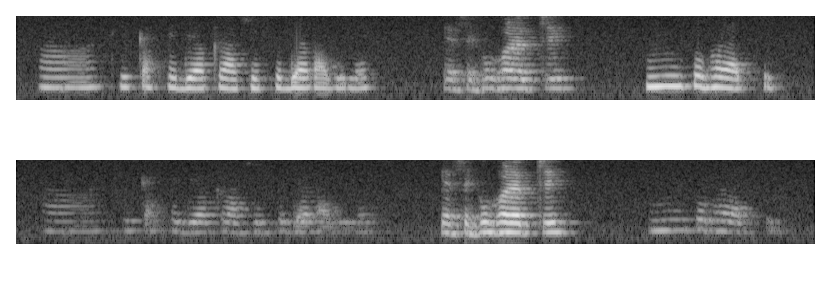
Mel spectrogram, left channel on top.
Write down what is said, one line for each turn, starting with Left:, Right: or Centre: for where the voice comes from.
Left: অ', ঠিক আছে দিয়ক, ৰাখিছো দিয়ক আজিলৈ।
Right: ঠিক আছে শুভৰাত্ৰি
Left: উম, শুভৰাত্ৰি।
